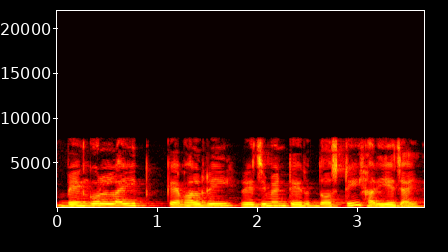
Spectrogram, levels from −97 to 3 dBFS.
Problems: constant background noise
